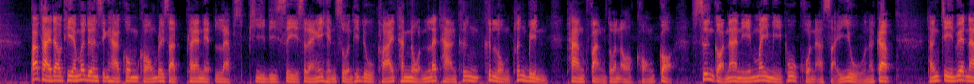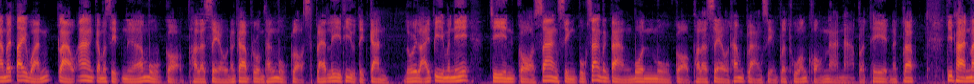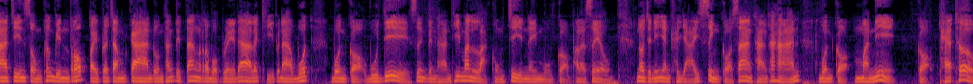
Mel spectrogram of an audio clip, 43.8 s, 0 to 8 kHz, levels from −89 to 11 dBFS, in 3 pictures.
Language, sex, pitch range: Thai, male, 95-125 Hz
